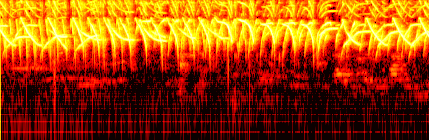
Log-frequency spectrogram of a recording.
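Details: Canary song used to coax a silent canary into song: loud, fast series of high swooping whistles and trills in a continuous rolling flow.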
